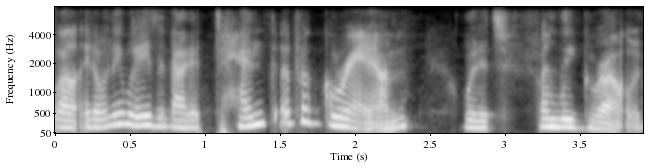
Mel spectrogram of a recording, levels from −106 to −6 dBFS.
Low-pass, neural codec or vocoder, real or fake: 7.2 kHz; codec, 24 kHz, 1.5 kbps, HILCodec; fake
